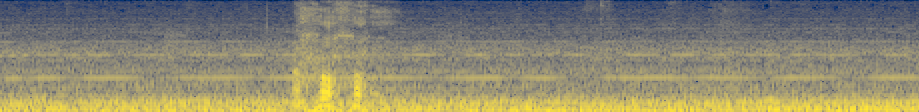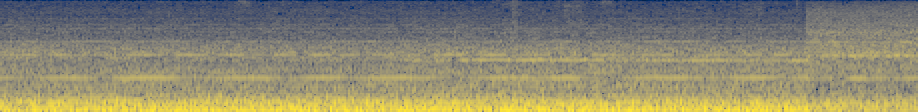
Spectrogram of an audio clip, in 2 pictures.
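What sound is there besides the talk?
airliner engines during a go-around in a flight simulator video game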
